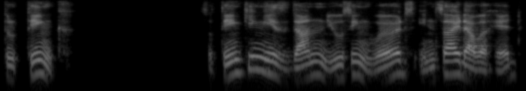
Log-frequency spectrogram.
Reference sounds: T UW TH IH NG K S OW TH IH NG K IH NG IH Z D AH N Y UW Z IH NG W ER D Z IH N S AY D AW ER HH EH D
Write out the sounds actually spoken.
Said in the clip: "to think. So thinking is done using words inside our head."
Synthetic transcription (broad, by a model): T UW T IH NG K S OW T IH NG K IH NG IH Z D AH N Y UW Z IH NG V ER D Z IH N S AY D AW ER HH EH D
